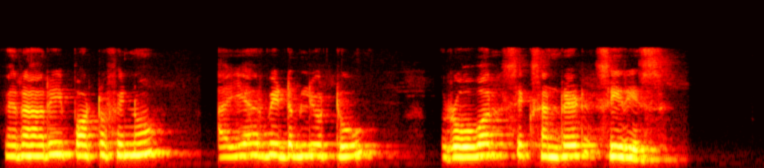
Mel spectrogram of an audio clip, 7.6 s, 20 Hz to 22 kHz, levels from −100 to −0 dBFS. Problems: background sounds at intervals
